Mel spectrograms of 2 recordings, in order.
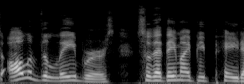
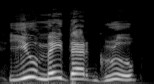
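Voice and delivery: indignant complaint; 5 semitones higher, 5 dB louder than usual. Acted. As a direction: protest like cheated workers. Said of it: "And they say this".

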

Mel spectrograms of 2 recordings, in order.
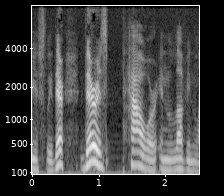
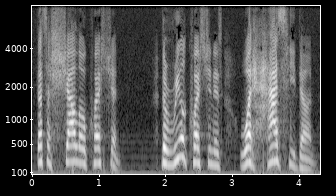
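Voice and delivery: preaching push; 4 semitones higher, 8 dB louder than usual. Acted. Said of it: "preaching at full force".

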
